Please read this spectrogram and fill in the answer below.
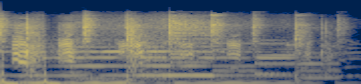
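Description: Lo-fi electronic beat fading out: drum hits over a held bass note, growing steadily quieter.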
